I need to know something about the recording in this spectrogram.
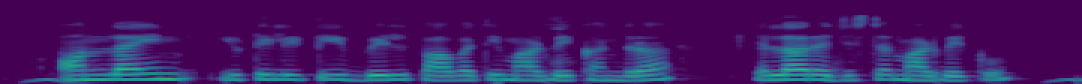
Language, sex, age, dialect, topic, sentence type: Kannada, female, 18-24, Northeastern, banking, question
